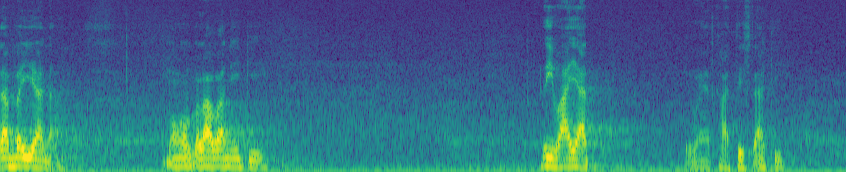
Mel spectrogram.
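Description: An elderly man speaks slowly into a microphone, in short phrases with pauses.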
